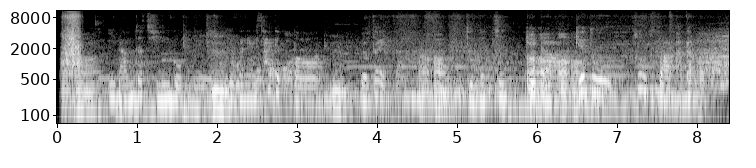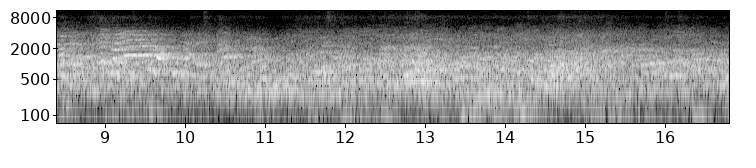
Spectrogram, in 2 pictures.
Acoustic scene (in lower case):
crowded indoor space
